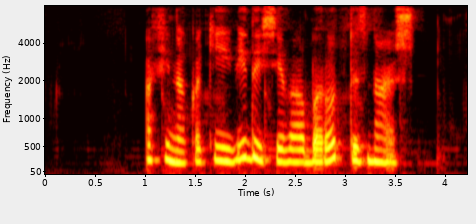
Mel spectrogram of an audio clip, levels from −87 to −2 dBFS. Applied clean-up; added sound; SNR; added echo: neural separator model SepFormer DNS4.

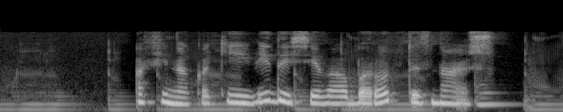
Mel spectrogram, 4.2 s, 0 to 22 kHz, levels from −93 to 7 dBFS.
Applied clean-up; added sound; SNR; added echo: none; Musical instrument; 17 dB; none.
